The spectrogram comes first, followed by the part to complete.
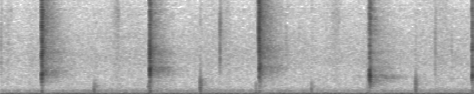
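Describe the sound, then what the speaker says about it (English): Sharp, sparse hand claps keep a slow steady beat during a guided exercise on a variety show, each crisp clap standing alone over a low background hum. "Let's do it this way, clap and clap"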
